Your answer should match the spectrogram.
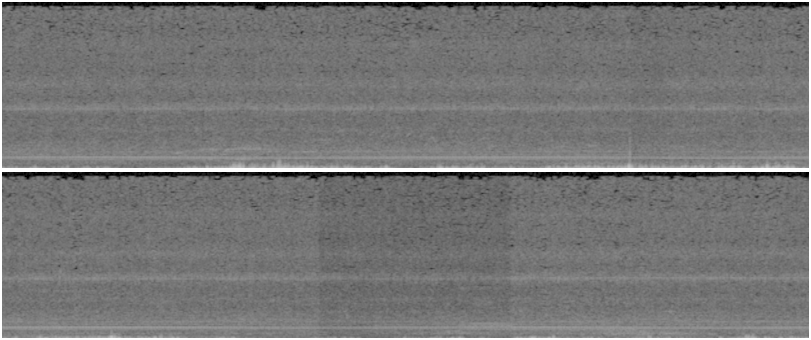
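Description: Gusty wind buffeting the microphone in uneven surges over the distant rumble of an approaching electric-locomotive-hauled passenger train. A steady thin high tone runs underneath.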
